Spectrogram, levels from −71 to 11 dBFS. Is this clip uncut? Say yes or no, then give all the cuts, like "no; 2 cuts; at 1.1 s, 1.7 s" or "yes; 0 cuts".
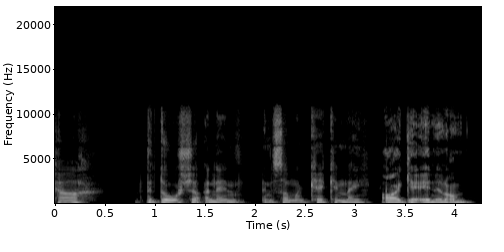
no; 1 cut; at 3.1 s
